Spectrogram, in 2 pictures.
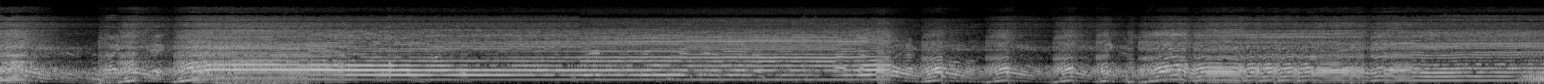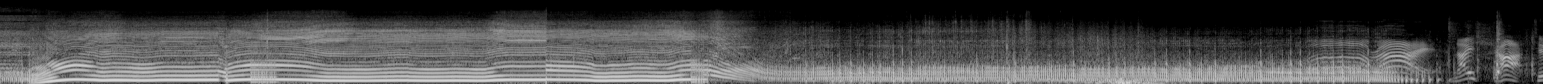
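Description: Two-stroke chainsaw at full throttle, boring into and cutting through a large redwood trunk during felling. The engine's pitch wavers as it works in the cut, loudest in the middle. A heavy noisy rush with a low thud follows as the felled tree comes down.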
